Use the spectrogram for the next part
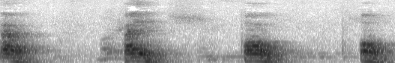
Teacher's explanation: वैसा स्वर जिसको बोलने में आधा मुंह खुलता है, इसमें आधा बंद रहता है, बात वही है, आधा बंद खुलता है, अर्ध संवृता कहलाता है। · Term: अर्ध विवृत स्वर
